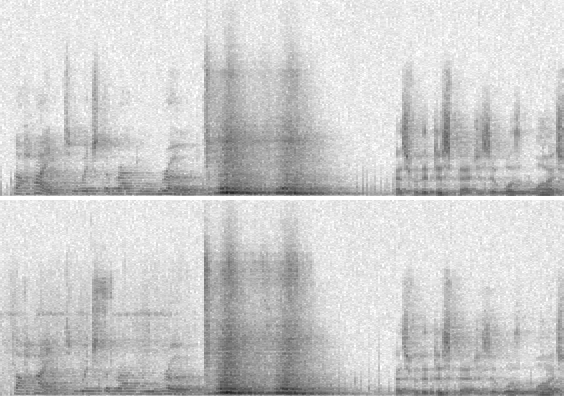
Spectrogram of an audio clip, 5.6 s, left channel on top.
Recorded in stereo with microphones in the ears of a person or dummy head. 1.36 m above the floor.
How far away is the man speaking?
About 0.8 m.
